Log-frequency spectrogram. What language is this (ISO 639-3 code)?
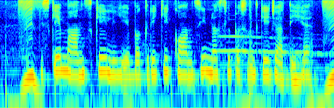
hin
